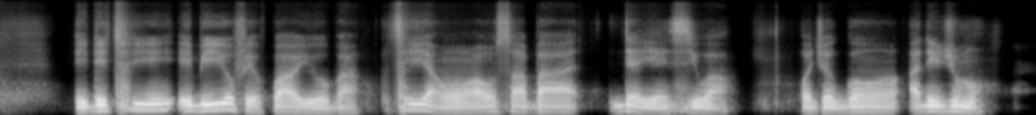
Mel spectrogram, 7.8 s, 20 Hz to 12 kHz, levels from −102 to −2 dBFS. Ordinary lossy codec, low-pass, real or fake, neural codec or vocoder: none; none; fake; codec, 24 kHz, 0.5 kbps, DualCodec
